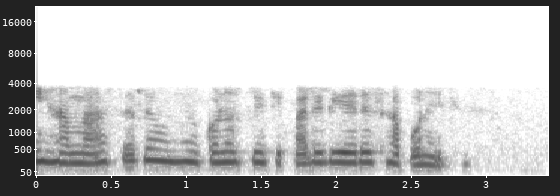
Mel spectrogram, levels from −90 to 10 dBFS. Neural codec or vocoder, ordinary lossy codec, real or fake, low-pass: none; Opus, 24 kbps; real; 3.6 kHz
